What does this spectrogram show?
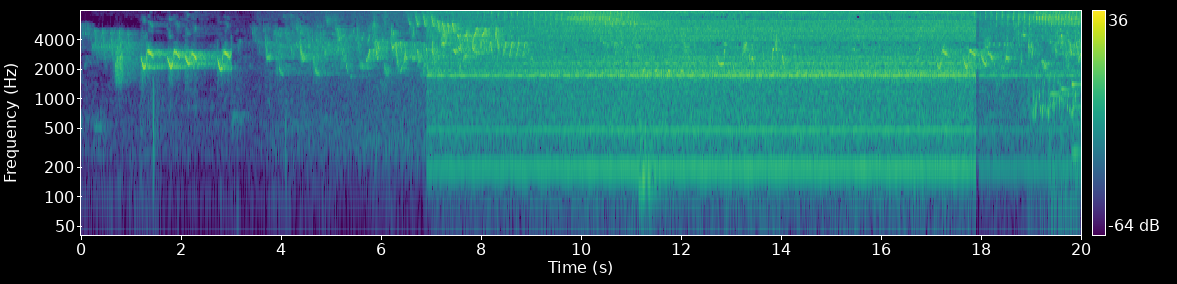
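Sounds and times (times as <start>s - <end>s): birds chirping: 6.8s - 20.0s
small electric motor whine: 6.9s - 20.0s.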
